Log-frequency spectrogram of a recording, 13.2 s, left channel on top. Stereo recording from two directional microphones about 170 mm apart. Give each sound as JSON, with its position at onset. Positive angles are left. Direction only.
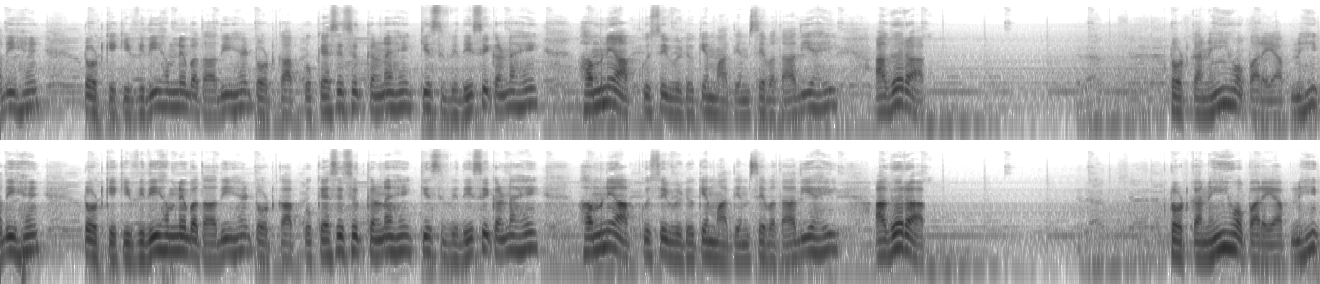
{"t": 0.0, "sound": "speech", "side_deg": -25}
{"t": 4.2, "sound": "speech", "side_deg": 0}
{"t": 5.8, "sound": "speech", "side_deg": 0}
{"t": 11.7, "sound": "speech", "side_deg": -20}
